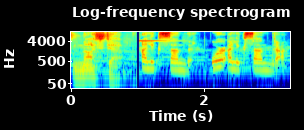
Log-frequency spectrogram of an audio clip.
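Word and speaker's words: Настя: And it's definitely not nasty. It's Nastya.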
